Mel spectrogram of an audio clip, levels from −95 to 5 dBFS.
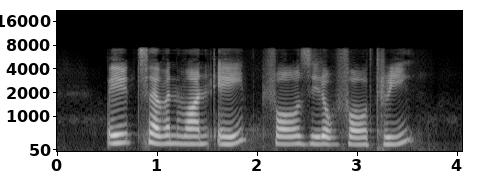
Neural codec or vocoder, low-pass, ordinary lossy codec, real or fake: codec, 16 kHz, 1 kbps, FunCodec, trained on Chinese and English, 50 frames a second; 7.2 kHz; none; fake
